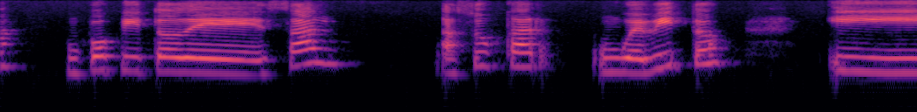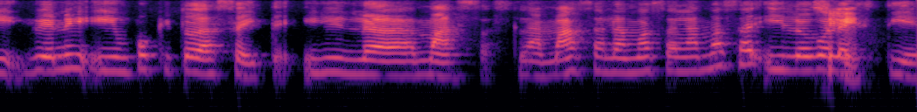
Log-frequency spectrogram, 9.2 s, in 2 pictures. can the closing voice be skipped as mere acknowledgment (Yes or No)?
Yes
